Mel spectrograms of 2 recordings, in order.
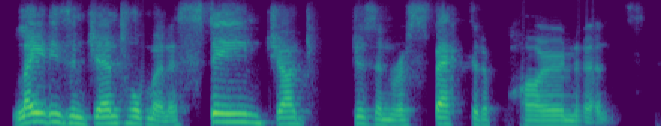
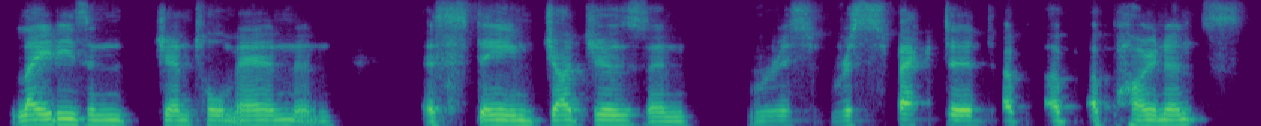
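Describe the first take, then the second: First: It is delivered smoothly and confidently. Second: It is delivered slowly with stumbles over words. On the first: The speaker has researched and rehearsed well. The speaker calls it right. "If you speak it like that and you sound very confident" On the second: The speaker is unprepared and unsure. The speaker calls it wrong. "you're stumbling over words and you're very slow in your delivery"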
